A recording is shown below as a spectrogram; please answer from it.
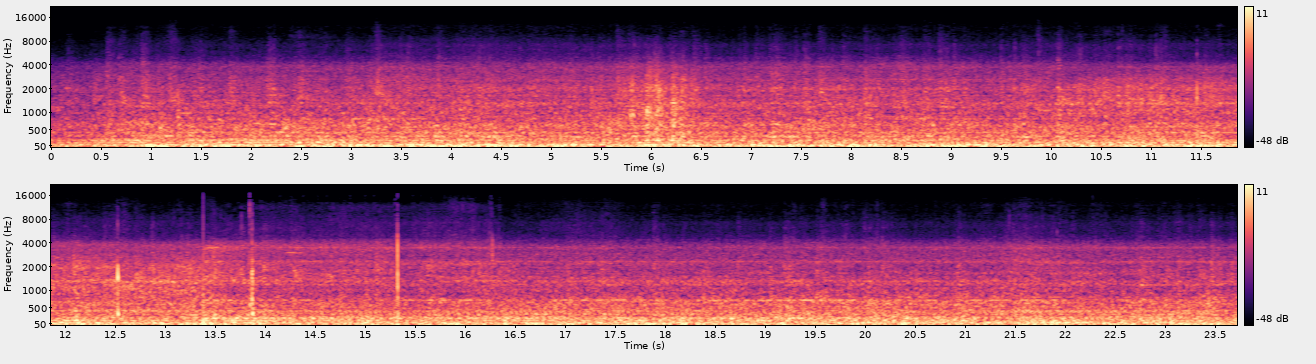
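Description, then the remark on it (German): Steady rumble inside a moving train carriage, a dense low roar of wheels and running gear with faint rhythmic clatter and occasional brief squeaks, continuous for the whole stretch with no talking. “So viel mal zur Soundkulisse hier in dem Wagen.”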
